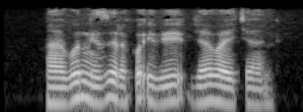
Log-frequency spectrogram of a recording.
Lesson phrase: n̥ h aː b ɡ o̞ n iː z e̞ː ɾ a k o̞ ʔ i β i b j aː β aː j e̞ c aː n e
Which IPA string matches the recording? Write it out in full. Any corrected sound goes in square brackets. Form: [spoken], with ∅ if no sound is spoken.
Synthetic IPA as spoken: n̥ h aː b ɡ o̞ n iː z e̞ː ɾ a k o̞ ʔ i β i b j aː β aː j e̞ c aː n e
